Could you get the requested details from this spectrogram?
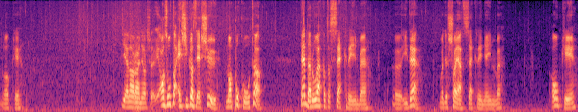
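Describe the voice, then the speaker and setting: A man streaming a game live, chatting excitably with his viewers, reacting aloud and thanking supporters. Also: on the high side, pauses often.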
